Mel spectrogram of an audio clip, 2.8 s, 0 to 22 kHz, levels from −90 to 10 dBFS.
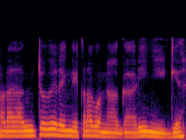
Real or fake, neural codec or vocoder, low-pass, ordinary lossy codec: fake; codec, 16 kHz, 2 kbps, X-Codec, HuBERT features, trained on general audio; 7.2 kHz; none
